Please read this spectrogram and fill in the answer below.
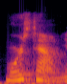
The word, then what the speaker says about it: Moorestown: And now you are head of school at a friend's institution in Moorestown? – Moorestown, yes, well pronounced.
